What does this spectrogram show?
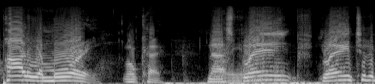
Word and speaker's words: polyamory: It's called polygamory. And no, pronounce it again. I didn't say not it right. gamory. No, ain't no G in that. Polyamory.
